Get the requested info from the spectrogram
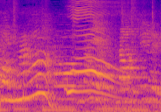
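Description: Speech: a woman talking and children's voices, one high-pitched and falling about a second in, over background music with a steady low beat.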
